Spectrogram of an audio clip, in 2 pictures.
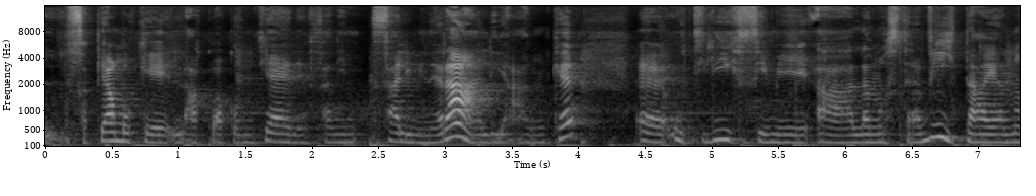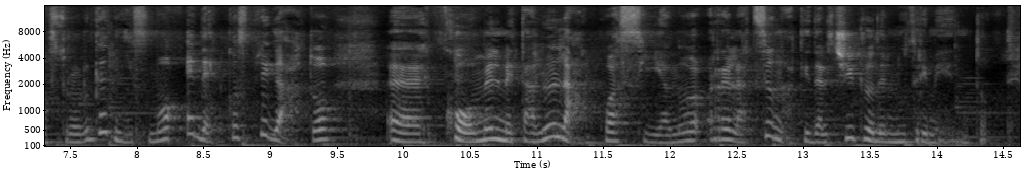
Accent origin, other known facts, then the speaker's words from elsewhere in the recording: Turin, Piedmont, Italy; sono di Torino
